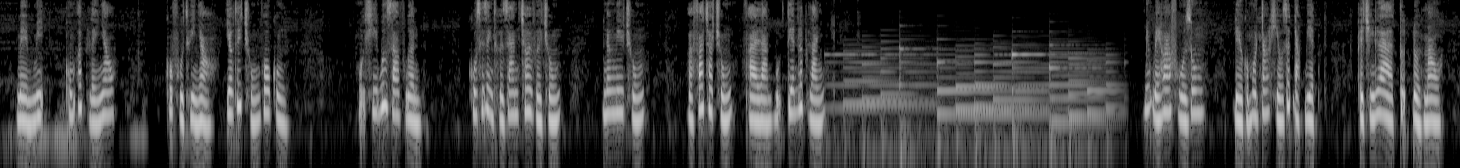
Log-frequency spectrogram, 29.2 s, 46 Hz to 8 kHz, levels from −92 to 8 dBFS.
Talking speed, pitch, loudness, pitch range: 125 wpm, 225 Hz, -22 LUFS, 195-265 Hz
